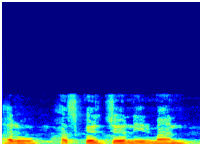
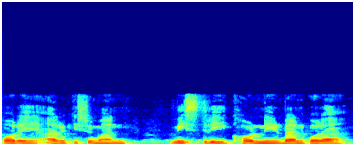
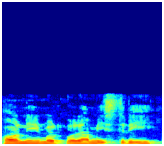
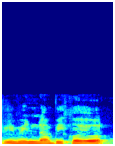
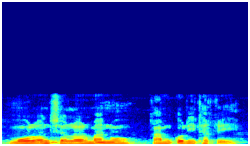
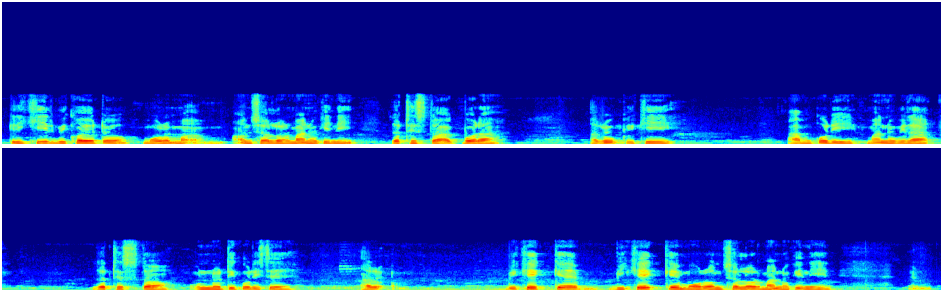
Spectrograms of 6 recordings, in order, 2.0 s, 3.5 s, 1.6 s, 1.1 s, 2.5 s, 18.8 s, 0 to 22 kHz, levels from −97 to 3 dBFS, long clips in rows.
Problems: background sounds at intervals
